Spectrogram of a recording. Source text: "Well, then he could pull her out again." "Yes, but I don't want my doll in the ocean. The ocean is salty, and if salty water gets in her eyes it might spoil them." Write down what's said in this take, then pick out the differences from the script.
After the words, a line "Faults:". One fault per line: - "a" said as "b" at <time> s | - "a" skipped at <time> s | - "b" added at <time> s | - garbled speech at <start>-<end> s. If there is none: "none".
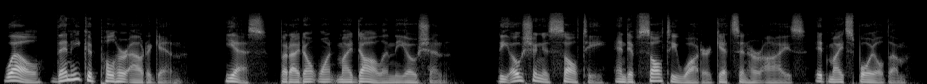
"Well, then he could pull her out again." "Yes, but I don't want my doll in the ocean. The ocean is salty, and if salty water gets in her eyes it might spoil them."
Faults:
none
